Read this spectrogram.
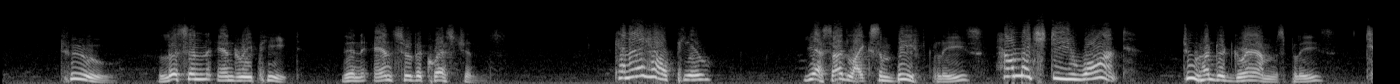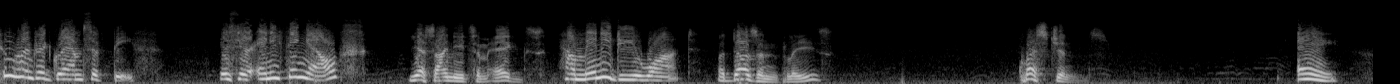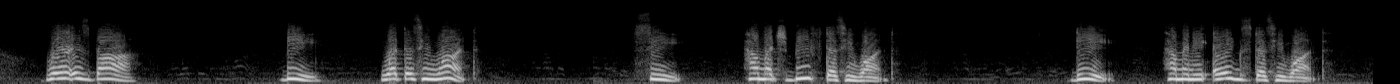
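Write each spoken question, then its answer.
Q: What does he want?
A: Some beef and some eggs

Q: How much beef does he want?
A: 200 grams

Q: How many eggs does he want?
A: A dozen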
